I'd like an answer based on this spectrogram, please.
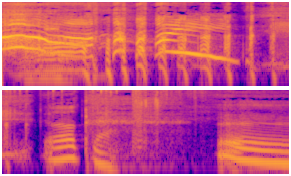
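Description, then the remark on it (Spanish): Loud vocal yelps attempt a mariachi grito, with high sliding wails breaking into choppy, laugh-like bursts, followed by a shorter second attempt and some speech. “No me sale el grito de mariachi, me da coraje.”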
